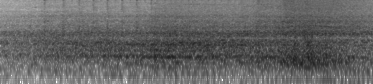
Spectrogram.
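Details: Injected scooter that would not start, running after battery, electrical checks and spark plug refitted; steady, even idle buzz with no stumbles or misses; normal idle.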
